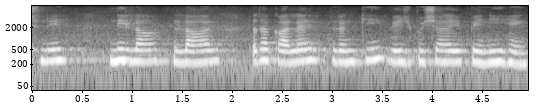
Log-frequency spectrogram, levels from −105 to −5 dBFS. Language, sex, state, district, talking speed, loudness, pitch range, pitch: Hindi, female, Uttar Pradesh, Lalitpur, 135 wpm, -15 LUFS, 235-250 Hz, 240 Hz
